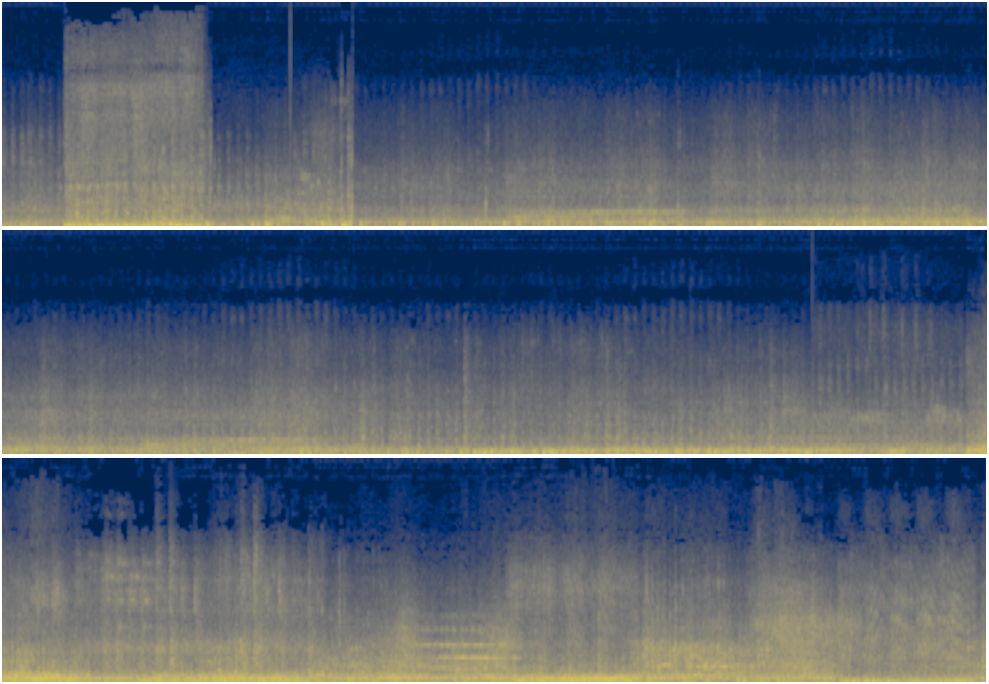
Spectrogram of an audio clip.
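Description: Railway train running fast, with a steady clatter of wheels on rails and a rushing noise. A chord-toned train whistle sounds twice, about six seconds apart, and the rush grows louder in the last third.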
